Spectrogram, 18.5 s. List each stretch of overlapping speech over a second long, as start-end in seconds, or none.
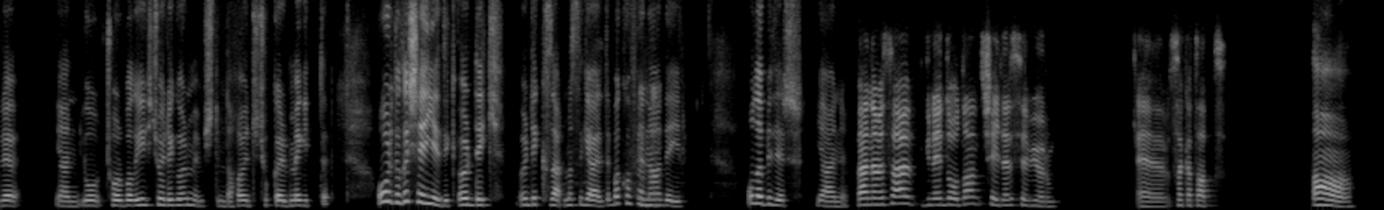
none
